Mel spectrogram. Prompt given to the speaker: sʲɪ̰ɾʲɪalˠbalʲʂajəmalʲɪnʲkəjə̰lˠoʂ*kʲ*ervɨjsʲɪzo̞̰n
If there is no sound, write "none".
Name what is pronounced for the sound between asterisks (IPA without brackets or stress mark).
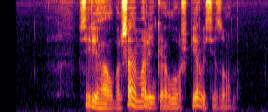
pʲ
